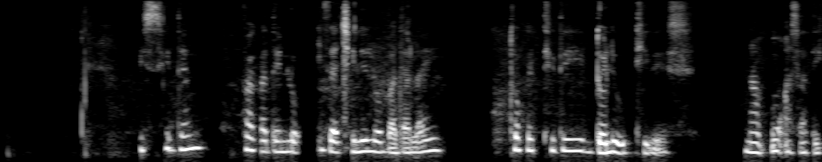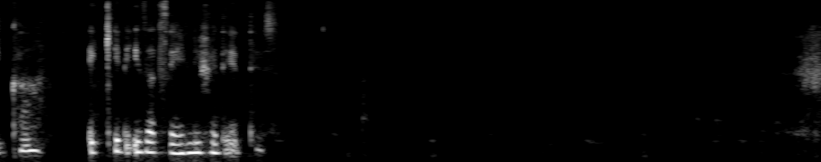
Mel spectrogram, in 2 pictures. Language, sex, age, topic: Gamo, female, 25-35, agriculture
